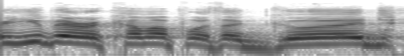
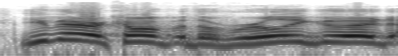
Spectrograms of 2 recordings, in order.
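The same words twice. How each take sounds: First: Said in the usual way. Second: Louder, faster, laughing through it; amused, louder repeat of the warning; laughing emphasis. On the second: Real, not acted. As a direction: push it again with a laugh.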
